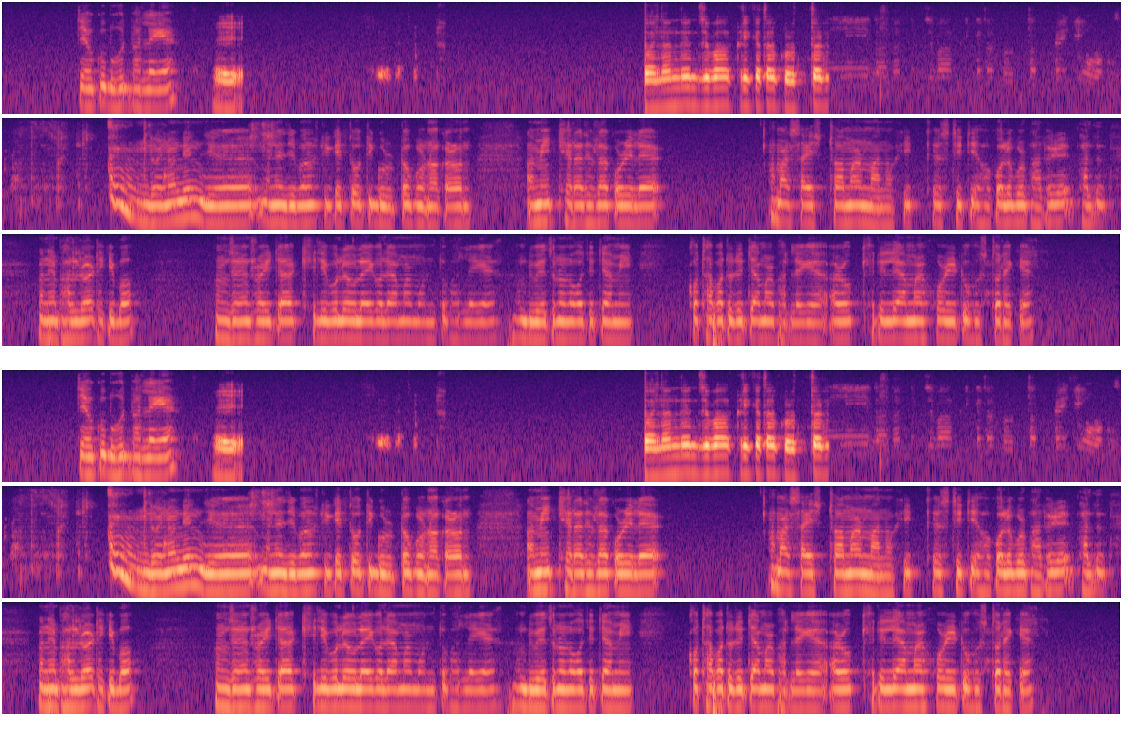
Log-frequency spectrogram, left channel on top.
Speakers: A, on the right (about 45°); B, on the right (about 25°).
A: তেওঁকো বহুত ভাল লাগে।
B: এ <inaudible> দৈনন্দিন জীৱনত ক্ৰিকেটাৰ <unintelligible>
A: তুমি দৈনন্দিন জীৱনত ক্ৰিকেটৰ গুৰুত্বক লৈ কি ক'ব খোজা? দৈনন্দিন জী মানে জীৱনত ক্ৰিকেটটো অতি গুৰুত্বপূৰ্ণ। কাৰণ আমি খেলা ধূলা কৰিলে আমাৰ স্বাস্থ্য আমাৰ মানসিক স্থিতি সকলোবোৰ ভালৰে ভাল মানে ভালদৰে থাকিব। যেনে ধৰ এতিয়া খেলিবলৈ ওলাই গ'লে আমাৰ মনটো ভাল লাগে। দুই এজনৰ লগত যেতিয়া আমি কথা পাতো তেতিয়া আমাৰ ভাল লাগে আৰু খেলিলে আমাৰ শৰীৰটো সুস্থ থাকে।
